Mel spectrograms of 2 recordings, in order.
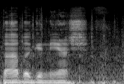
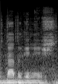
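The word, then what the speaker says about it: baba ghanoush: I really like Baba Ganesh, or Baba Ganoush. Depends on which part of the desert border you're on, how you pronounce it.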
